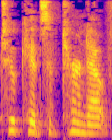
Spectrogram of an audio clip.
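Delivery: ordinary delivery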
